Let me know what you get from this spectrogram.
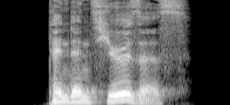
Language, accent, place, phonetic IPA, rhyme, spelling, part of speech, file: German, Germany, Berlin, [ˌtɛndɛnˈt͡si̯øːzəs], -øːzəs, tendenziöses, adjective, De-tendenziöses.ogg
- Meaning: strong/mixed nominative/accusative neuter singular of tendenziös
